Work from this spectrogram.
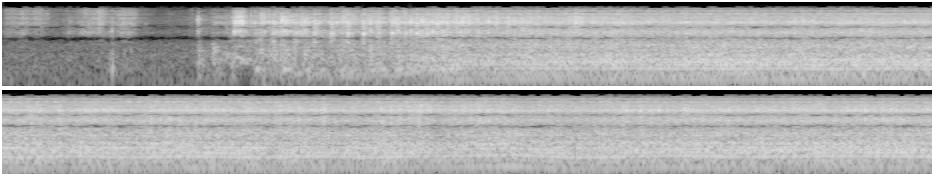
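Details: Cub Cadet small engine running after a brand-new carburetor and plunger gasket were fitted, primed and recently run; catches after a couple of pulls and settles into a fast, fairly steady drone; any remaining trouble unclear.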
